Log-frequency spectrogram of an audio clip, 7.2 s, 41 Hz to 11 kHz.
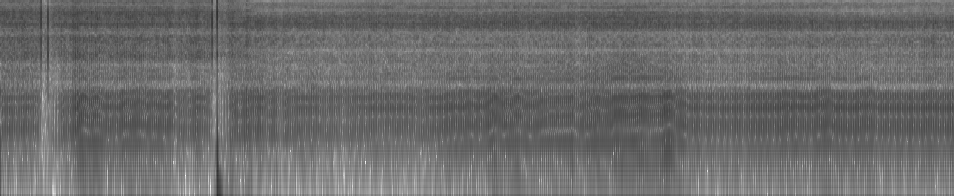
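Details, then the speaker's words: EWM Tetrix XQ 230 Puls AC/DC Expert 3.0 TIG welder: soft steady buzzing hum at even pitch, almost no noise, no crackle; welder notes occasional small arc clicks of unknown cause. Smooth, quiet normal arc. "Vous voyez, on entend quasiment plus de bruit. C'est vrai que des fois, je sais pas trop pourquoi, mais on entend des petits cliquetis de l'arc."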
